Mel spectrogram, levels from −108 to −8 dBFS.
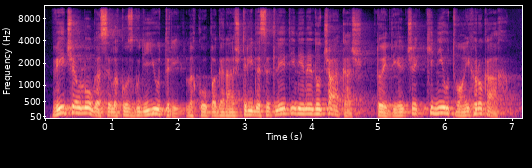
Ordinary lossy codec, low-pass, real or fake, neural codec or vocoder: none; 10.8 kHz; fake; vocoder, 24 kHz, 100 mel bands, Vocos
